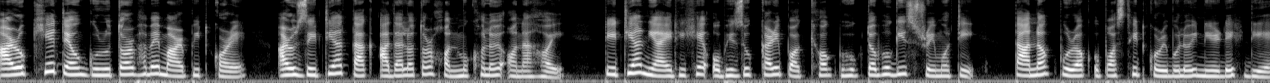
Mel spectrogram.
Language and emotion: Assamese, neutral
